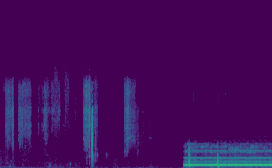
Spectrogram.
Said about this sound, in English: You guys hear that ringing?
